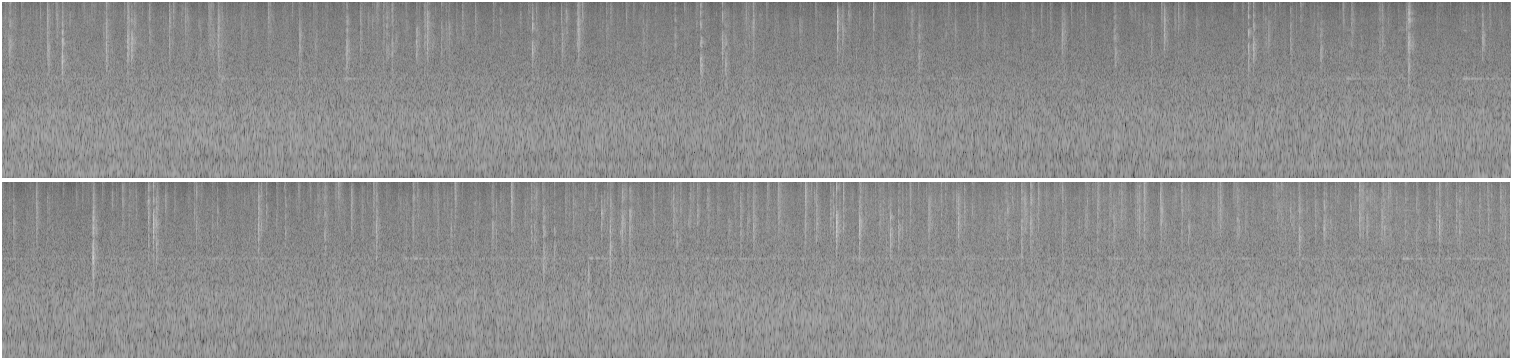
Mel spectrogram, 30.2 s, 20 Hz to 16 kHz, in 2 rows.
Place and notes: rain bouncing of the balcony railing adding subtle bell sounds to the rainstorm noise.
Poznan, Poland, 9 June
